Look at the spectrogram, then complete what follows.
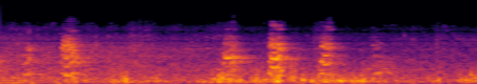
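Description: California sea lions barking: short, hoarse, dog-like barks, with a run of three close together between about two and three and a half seconds in.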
